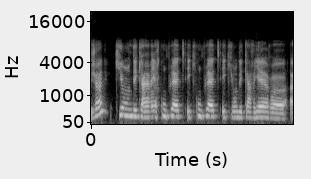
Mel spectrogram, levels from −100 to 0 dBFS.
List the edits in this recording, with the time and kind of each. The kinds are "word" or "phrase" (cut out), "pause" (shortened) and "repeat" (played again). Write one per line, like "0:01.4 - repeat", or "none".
0:02.1 - repeat

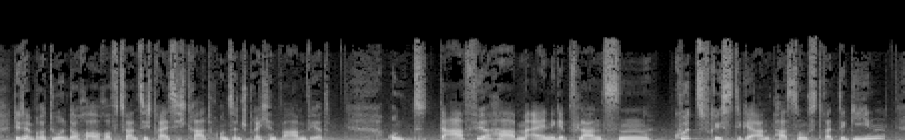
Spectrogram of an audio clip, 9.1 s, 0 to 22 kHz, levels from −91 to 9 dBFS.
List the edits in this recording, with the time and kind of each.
0:02.2 - word
0:06.7 - word

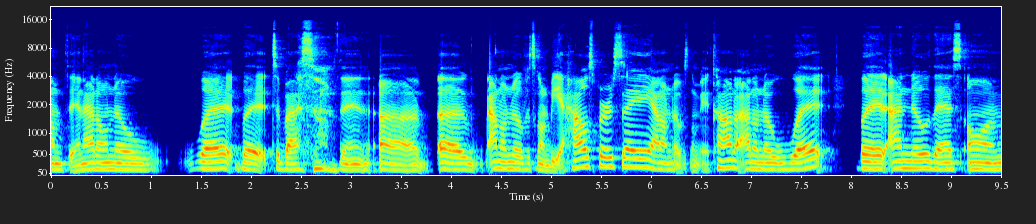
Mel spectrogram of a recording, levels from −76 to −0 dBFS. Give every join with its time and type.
0:03.8 - pause
0:08.0 - pause

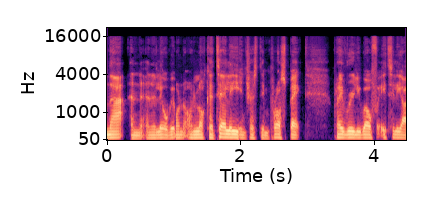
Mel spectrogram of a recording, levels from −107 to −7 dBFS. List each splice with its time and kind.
0:01.0 - word
0:02.0 - phrase

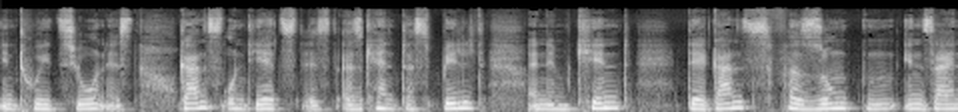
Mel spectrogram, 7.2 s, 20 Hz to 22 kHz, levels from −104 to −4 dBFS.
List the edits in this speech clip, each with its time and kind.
0:01.3 - word
0:01.7 - phrase
0:02.7 - word
0:04.0 - word

